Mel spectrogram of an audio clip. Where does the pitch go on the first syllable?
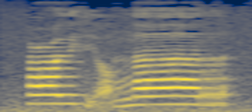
high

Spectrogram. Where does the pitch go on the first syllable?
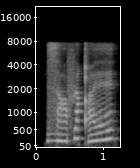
low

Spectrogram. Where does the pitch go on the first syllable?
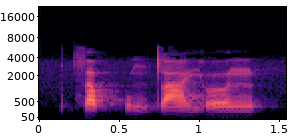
high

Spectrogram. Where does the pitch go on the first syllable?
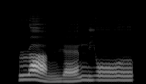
falling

